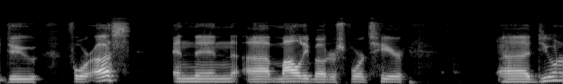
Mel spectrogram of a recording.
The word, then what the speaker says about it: Mahle: And for all our podcast listeners, Molly is spelled Mahle.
